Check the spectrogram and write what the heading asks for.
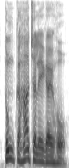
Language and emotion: Urdu, neutral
